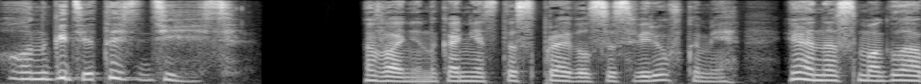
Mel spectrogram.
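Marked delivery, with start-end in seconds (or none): 0.0-1.2 higher, slow frightened words; fearful. A narrator's reading. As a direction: let the fear break through. Fear shows in full.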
